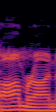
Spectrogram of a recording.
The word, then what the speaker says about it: Omron: From Omron. Correct. Sometimes pronounced Omron depending on where you're from. Correct. Yeah. Or Omran if you don't have a Michigan an accent.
